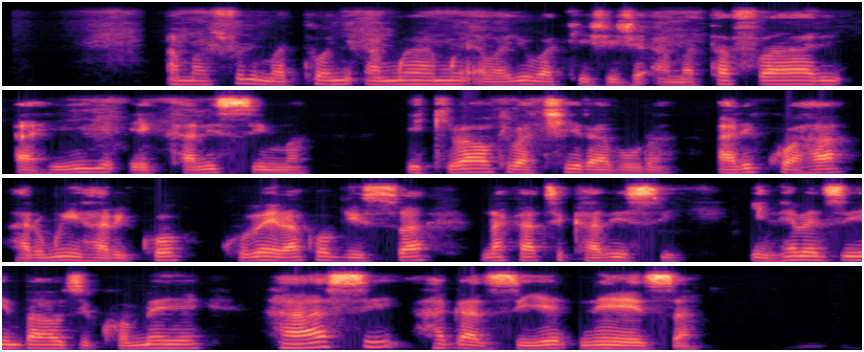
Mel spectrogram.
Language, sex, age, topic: Rundi, male, 36-49, education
